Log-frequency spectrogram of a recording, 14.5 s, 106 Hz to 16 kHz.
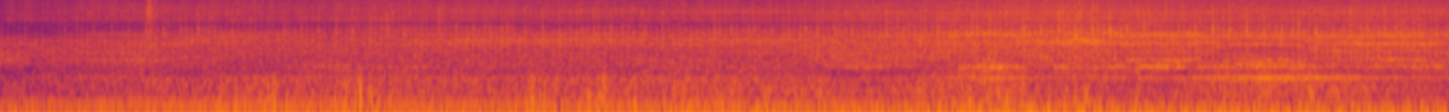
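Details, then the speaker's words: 2005 Dodge Dakota 4WD with 4.7 V8, ECM water-damaged, fan shroud removed, some exhaust work done. Steady idle with a fast, loose rattle about three times a second from the front. Mechanic suspects the belt drive system. "it's got a rattle going on I think that's off the belt drive itself yeah that sounds like it's coming from the front end so we're gonna say it's off the belt drive system itself"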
